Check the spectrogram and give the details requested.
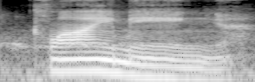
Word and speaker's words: climbing: suffix to that word, like climbing, we don't pronounce the B.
